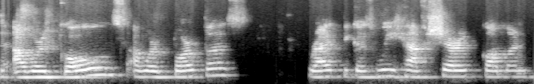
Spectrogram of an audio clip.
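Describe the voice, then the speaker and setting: A woman speaks at a very slow pace. Her voice sits at a medium pitch with a dark, mellow tone. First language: not English. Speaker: project feedback giver. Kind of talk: video call discussion. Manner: halting, many fillers.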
